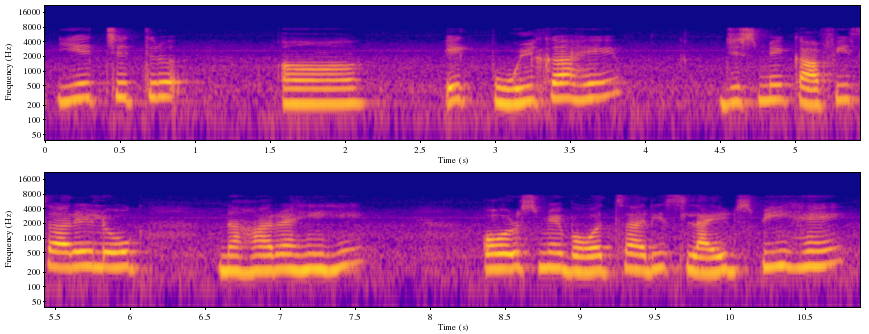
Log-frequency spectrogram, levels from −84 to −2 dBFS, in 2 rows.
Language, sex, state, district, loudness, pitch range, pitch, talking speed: Bhojpuri, female, Bihar, Saran, -18 LUFS, 220-270 Hz, 245 Hz, 115 wpm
